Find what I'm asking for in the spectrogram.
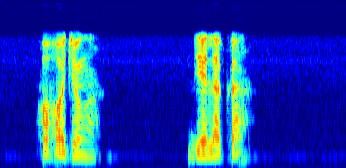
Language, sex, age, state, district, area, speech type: Santali, male, 18-30, West Bengal, Bankura, rural, spontaneous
